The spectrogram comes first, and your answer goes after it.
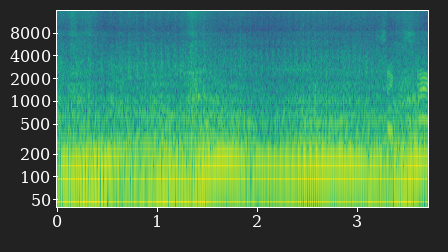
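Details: TVR wedge V8 just after a new Facet red top fuel pump was fitted under the bonnet, fuel pressure regulated at 4 psi: cranks briefly, then catches and settles into a steady, even idle with light blips. A normal start, with no leaks.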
